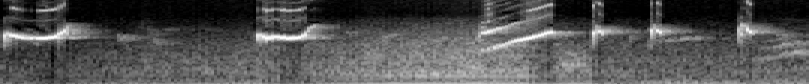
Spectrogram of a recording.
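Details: White-rumped shama singing as a lure to provoke a rival into answering: three separate clear whistled phrases, a rising-and-falling note followed by upslurred whistles and short sharp notes, with quiet gaps between.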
